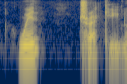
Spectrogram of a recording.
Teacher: Went trekking, only one T sound. Just hold the first one and release the airflow on trekking.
